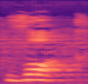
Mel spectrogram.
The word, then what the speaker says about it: walk: It's talk, fork, walk, york. Before letter M also, letter L is silent, like almond.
